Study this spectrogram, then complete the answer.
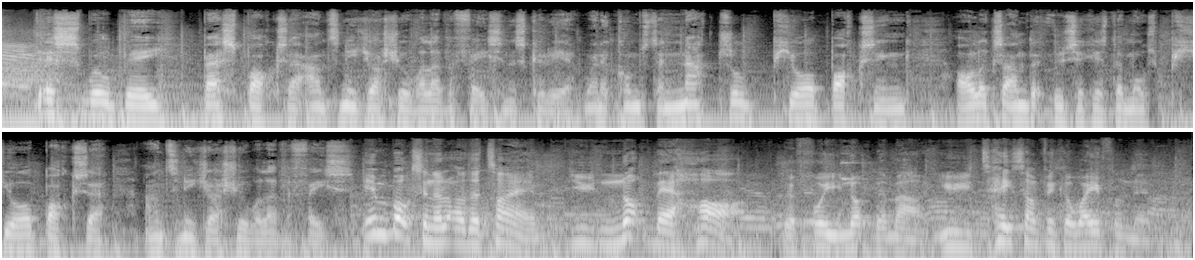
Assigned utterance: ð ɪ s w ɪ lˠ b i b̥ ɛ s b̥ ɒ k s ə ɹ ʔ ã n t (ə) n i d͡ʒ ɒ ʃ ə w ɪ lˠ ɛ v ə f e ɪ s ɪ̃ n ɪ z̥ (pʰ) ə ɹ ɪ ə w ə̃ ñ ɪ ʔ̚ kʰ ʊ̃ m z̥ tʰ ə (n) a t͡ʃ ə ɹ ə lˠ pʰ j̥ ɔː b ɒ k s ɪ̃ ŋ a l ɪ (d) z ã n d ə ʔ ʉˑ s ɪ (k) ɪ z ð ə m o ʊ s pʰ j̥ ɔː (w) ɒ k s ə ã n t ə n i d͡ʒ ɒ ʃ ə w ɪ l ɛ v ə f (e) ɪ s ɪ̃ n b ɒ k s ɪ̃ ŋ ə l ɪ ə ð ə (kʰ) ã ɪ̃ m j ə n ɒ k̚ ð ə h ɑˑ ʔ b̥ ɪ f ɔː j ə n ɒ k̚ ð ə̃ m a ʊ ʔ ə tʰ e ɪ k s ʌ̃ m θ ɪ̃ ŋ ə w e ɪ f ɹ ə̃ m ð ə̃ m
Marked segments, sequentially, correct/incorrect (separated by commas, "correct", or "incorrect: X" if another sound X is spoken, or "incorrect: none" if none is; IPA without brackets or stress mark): correct, incorrect: kʰ, correct, incorrect: ɡ, correct, incorrect: b, correct, incorrect: tʰ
